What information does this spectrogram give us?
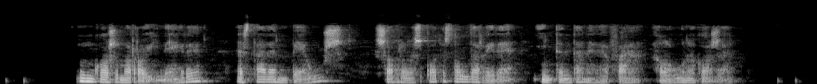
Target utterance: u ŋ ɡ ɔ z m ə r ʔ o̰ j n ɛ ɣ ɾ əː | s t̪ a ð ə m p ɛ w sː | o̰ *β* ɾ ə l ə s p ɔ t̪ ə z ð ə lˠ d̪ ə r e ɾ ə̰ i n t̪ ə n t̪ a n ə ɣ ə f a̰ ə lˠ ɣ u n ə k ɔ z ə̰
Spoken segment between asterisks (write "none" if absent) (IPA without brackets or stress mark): β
